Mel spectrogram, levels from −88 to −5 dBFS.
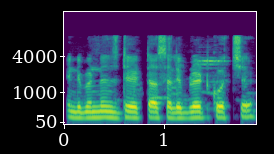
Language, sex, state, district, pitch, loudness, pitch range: Bengali, male, West Bengal, Kolkata, 150 Hz, -16 LUFS, 150-155 Hz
